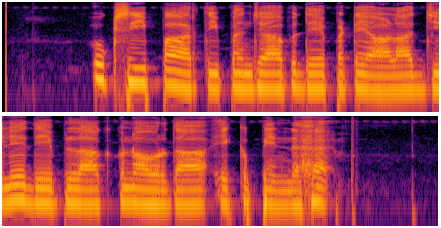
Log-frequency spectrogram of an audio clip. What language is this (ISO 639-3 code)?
pan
